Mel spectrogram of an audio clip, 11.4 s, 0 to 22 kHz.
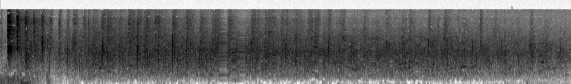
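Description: An audience at a class of 2022 school commencement claps steadily for about eleven seconds, a dense, bright patter of many hands that stays fairly even in loudness, with faint crowd murmur mixed in.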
